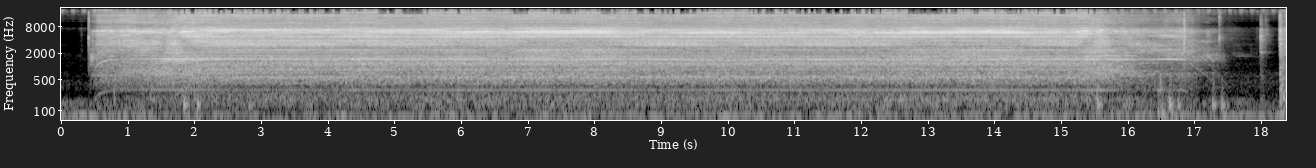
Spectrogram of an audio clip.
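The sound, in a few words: heat gun blowing on poured acrylic paint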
